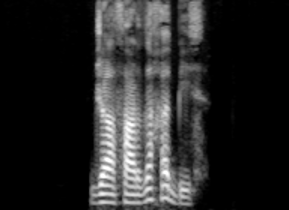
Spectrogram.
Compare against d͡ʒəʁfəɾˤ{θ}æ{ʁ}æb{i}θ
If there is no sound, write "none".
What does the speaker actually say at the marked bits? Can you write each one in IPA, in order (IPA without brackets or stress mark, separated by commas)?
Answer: ð, χ, i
